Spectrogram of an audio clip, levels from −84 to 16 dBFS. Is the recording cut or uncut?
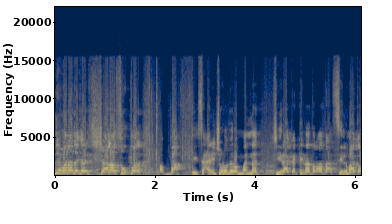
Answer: cut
